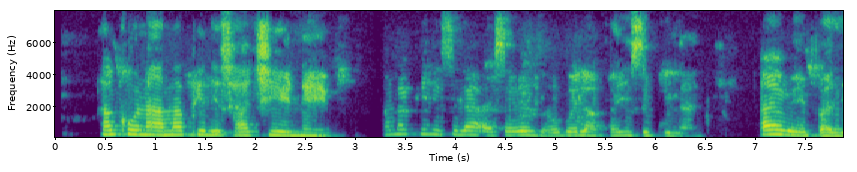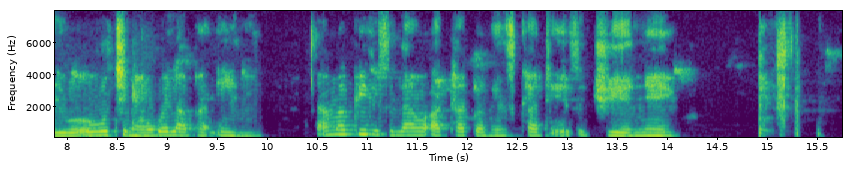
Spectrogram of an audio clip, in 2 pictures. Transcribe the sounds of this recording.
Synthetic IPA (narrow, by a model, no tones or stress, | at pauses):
akʰɔnaːmapʰilisiat͡ʃʼijɛnɛːjɔ | amapʰilisilaasɛβɛnd͡zʱauɣwɛlapʰaiziɡ̥ʱulanɛ | ajaβɛb̥ʱaliwɛuɣutʰiŋɔɣwɛlapʰaʔiːni | a̰mapʰilisilawɔʔatʰatʰwaŋesi̥kʰatʰḭḛzit͡ʃʼijɛnɛːjɔ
